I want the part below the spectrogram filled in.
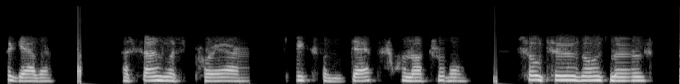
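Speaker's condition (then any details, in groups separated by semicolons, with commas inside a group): No condition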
